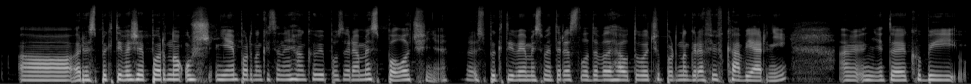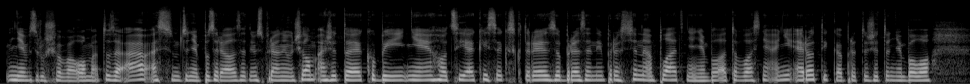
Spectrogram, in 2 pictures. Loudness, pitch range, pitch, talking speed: -26 LUFS, 195-215 Hz, 205 Hz, 195 wpm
